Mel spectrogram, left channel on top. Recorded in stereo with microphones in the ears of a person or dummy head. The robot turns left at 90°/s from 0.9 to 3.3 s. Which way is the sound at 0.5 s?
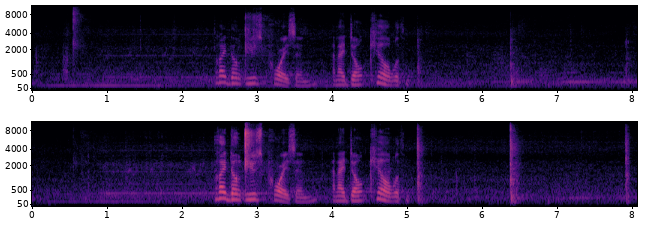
80° left.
